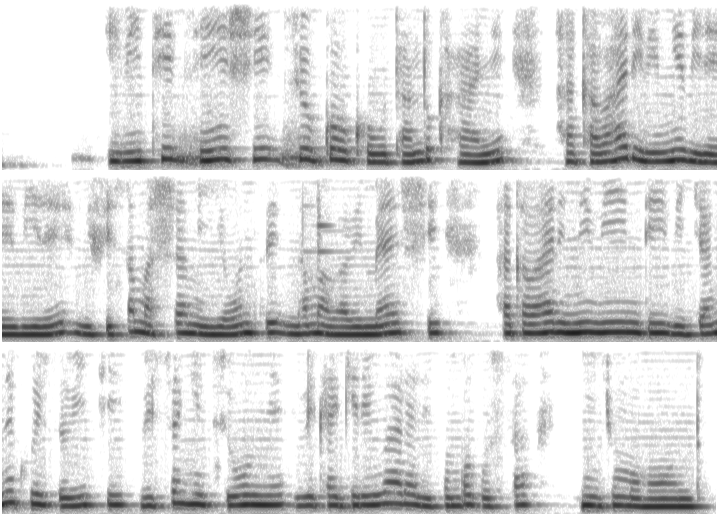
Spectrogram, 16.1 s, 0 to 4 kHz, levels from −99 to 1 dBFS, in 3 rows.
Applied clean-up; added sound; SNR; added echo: neural separator model SepFormer DNS4.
